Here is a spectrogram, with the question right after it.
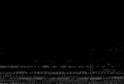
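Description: Steady rain pattering on surfaces in the video game AI: The Somnium Files, a continuous soft hiss with a low hum beneath, even in level throughout.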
